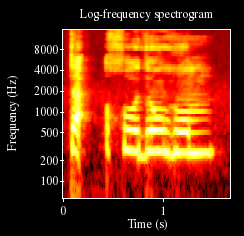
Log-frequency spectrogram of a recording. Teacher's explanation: کلمت تأخذہم میں الف پہ جزم ہے، تو ہم حمزہ کو ظاہر کریں گے. حمزہ کی ادائیگی حلق کے نیچے والی حصے سے ہے، خا پہ دال پہ اور ہا پہ تینوں پہ پیش ہے، تو ہم یہ تینوں پیش کو برابر سے ادا کریں گے.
